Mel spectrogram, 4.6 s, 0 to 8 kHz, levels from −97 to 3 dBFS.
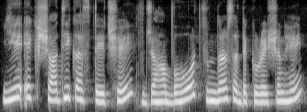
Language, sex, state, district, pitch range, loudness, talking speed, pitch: Hindi, female, Arunachal Pradesh, Lower Dibang Valley, 190-255 Hz, -13 LUFS, 155 wpm, 215 Hz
